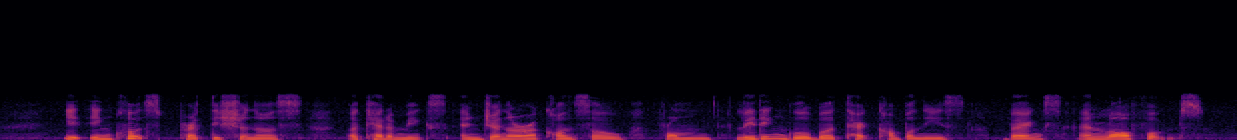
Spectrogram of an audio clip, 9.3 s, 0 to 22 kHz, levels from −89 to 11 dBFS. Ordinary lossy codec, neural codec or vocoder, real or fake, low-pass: none; none; real; 7.2 kHz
